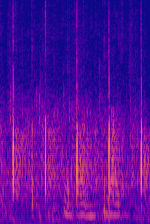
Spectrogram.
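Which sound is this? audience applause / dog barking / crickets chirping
audience applause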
